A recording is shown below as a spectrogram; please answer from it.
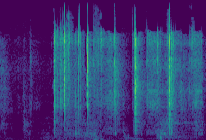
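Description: Scissors snipping across the top of a foil trading-card pack: a quick, irregular run of sharp, crisp clicks starting about half a second in.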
